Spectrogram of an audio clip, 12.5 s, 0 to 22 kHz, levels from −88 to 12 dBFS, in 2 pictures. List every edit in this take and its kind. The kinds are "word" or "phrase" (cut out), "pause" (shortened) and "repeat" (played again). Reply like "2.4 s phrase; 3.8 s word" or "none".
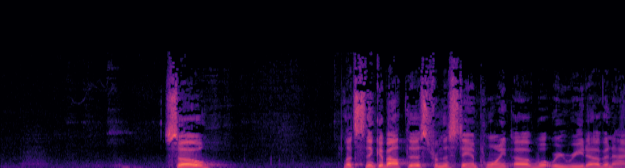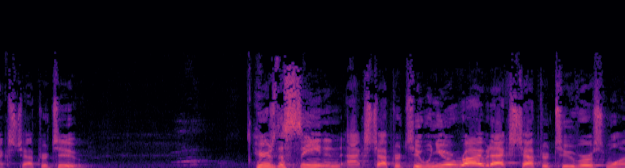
none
